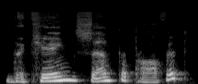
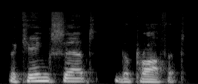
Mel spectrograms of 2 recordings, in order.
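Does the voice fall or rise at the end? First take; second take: rises; falls. First: The voice rises at the end. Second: The voice falls at the end. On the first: It asks a question. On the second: It states a fact.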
